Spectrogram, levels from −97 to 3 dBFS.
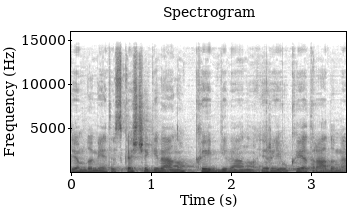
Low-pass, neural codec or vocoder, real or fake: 14.4 kHz; vocoder, 44.1 kHz, 128 mel bands, Pupu-Vocoder; fake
